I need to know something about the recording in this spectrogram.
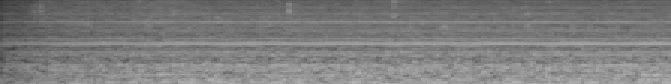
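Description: A steady, even rushing noise with a faint thin whine, unchanging in level throughout.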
